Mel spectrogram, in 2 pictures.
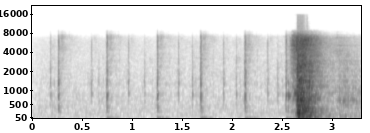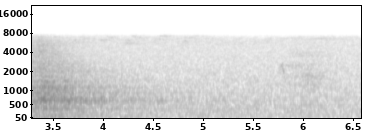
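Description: PVC combustion spud gun being fired: a run of sharp clicks, about two a second, typical of its spark igniter being pressed, then a single loud bang as it goes off, with a tail that dies away over about two seconds.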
